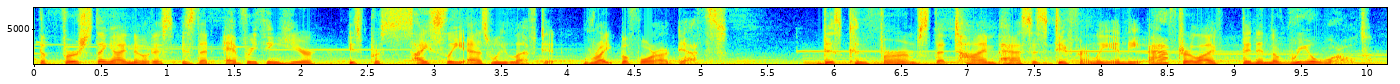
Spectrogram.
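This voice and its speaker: A man's voice: on the high side, animated, normal speed, close to an everyday voice. Analytical young-sounding male researcher, voiced by an actor, over music. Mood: thoughtful. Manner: articulate, inquisitive, methodical. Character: earnest, analytical male researcher reasoning things out. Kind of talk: video game dialogue acting. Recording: studio voice under clear game music. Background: background music.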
